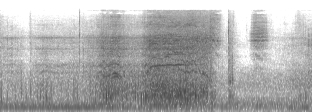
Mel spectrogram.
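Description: Plastic tyres scrape and grind over rock.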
